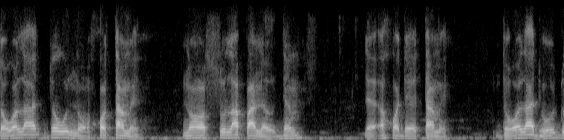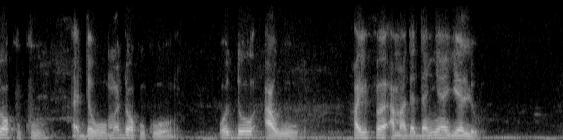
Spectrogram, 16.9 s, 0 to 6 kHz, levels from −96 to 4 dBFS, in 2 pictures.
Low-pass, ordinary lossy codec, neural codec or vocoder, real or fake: 5.4 kHz; Opus, 16 kbps; none; real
